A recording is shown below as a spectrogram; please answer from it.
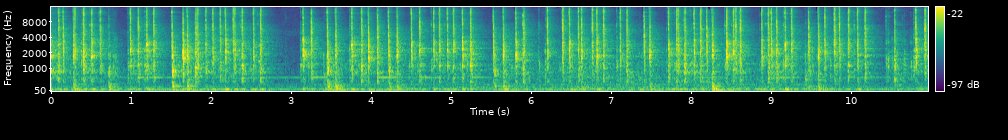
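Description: Fast fingertip typing on a vintage beige IBM mechanical keyboard with plastic keys produces a dense stream of sharp, bright clicks that die away almost instantly. The clatter runs in quick bursts broken by brief pauses, with very little low end beneath the crisp, high keystrokes.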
